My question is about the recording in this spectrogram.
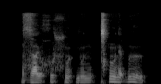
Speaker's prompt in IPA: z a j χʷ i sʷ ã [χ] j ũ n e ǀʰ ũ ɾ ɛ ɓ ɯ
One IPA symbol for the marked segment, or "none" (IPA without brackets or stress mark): ʔ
